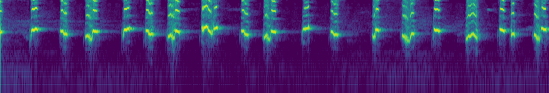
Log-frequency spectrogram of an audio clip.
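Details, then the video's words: Persistent sooty-headed bulbul song of quick, clean whistled notes repeated at a brisk, slightly uneven pace, with a faint low hum in the background. "Suara Trucuk Gacor Super Jernih"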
